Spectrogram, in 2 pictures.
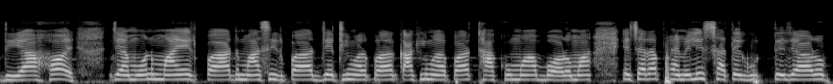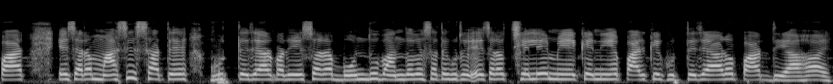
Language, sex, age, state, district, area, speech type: Bengali, female, 18-30, West Bengal, Paschim Medinipur, rural, spontaneous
